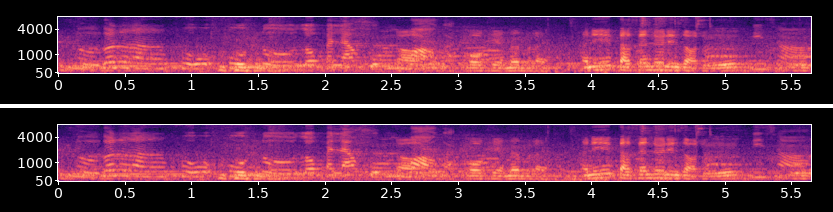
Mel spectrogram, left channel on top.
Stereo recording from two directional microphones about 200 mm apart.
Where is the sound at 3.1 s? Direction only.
10° right (ahead or behind).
